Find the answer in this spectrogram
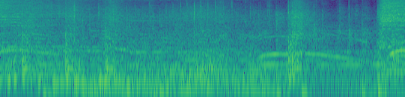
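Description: A live band with a drum kit plays the instrumental close of a song, with regular drum strokes under it and a loud hit just before the end.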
